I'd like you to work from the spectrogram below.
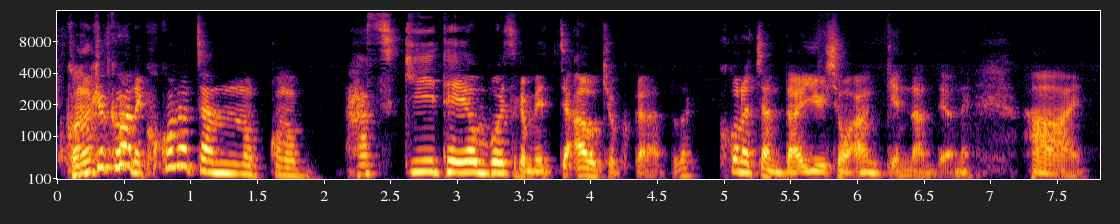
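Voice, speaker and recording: A woman hosting a reaction video, chatting casually and explaining song lyrics in an animated, talkative way. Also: low voice, brisk, a little hiss or hum. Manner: chatty, animated, switches between explanation and excited comments.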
